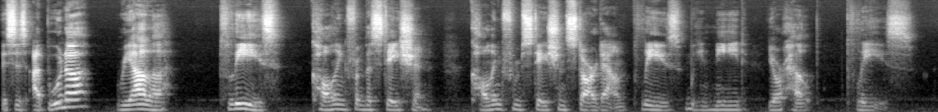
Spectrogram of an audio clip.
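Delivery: urgent, desperate, begging, pleading voice. Voicing a distress call from a failing station: desperate pleading for help. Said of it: "the voice sounds incredibly desperate, and they are pleading for help".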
